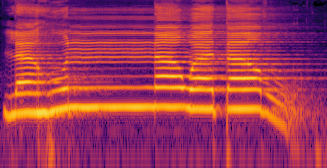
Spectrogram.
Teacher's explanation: Ra sukun dibaca secara tafkhim karena huruf sebelumnya fathah, maka bacanya tebal.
